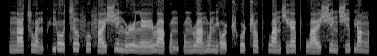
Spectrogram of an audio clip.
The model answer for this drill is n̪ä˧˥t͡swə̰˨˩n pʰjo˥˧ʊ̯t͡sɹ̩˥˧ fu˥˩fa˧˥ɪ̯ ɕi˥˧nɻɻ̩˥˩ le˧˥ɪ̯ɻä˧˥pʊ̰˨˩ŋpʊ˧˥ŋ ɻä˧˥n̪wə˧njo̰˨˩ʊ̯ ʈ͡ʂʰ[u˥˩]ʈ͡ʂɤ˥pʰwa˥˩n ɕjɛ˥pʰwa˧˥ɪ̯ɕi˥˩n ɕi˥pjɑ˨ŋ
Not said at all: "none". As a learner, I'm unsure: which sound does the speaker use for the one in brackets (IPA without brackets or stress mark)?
u˥˩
